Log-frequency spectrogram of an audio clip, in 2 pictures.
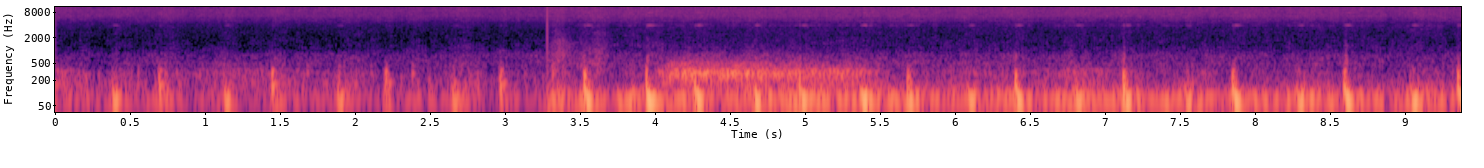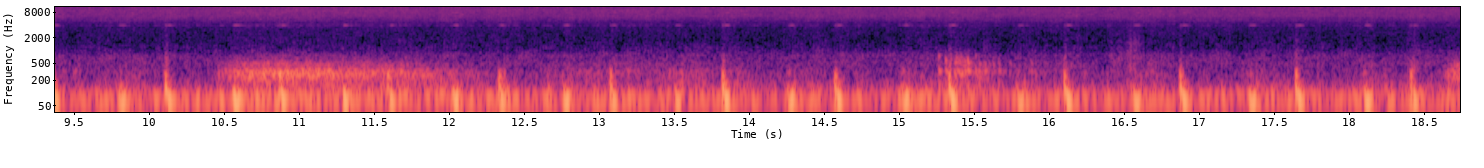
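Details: Female heart auscultated with different stethoscopes at Erb's point, then mitral, tricuspid, aortic and pulmonic areas: steady low lub-dub heartbeats at about 80 a minute with some rubbing noise; normal heart sounds.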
